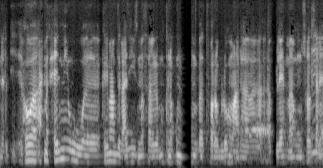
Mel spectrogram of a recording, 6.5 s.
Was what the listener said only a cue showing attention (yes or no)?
no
